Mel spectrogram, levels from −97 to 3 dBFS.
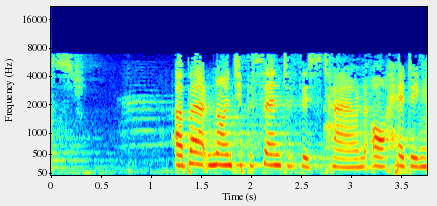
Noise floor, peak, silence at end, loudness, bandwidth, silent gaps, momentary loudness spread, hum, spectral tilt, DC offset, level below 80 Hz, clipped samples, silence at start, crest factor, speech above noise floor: -45 dBFS; 0 dBFS; 0 s; -16 LUFS; 7.2 kHz; none; 12 LU; none; -2.5 dB/octave; under 0.1%; -46 dBFS; under 0.1%; 0 s; 18 dB; 29 dB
